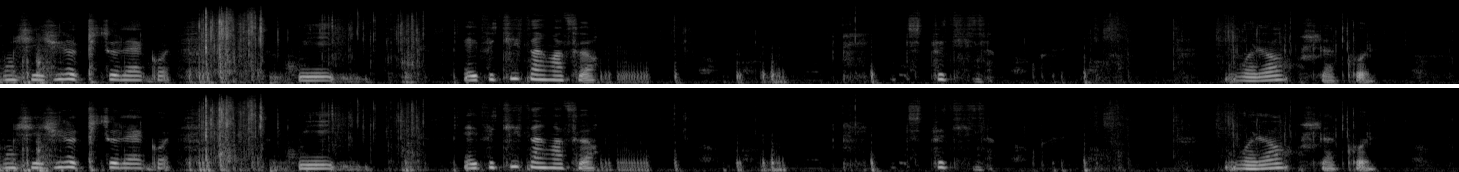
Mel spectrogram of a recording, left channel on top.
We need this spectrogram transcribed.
juste le pistolet à colle. Oui. Et petite, hein, ma fleur. Petite. Ou alors, je la colle.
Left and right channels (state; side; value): normal; both; correlation 0.40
